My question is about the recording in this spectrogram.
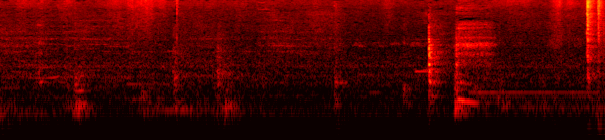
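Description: Light clicks and taps from an insulin syringe being flicked with the fingers to clear air bubbles. There is a sharper click a little past four seconds and another near the end.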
